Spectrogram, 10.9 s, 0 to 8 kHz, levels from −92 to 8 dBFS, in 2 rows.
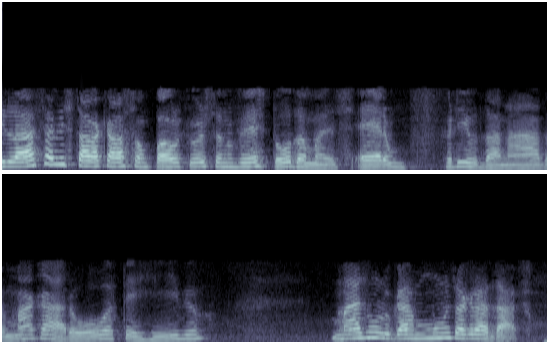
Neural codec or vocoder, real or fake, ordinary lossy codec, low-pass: none; real; AAC, 16 kbps; 7.2 kHz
